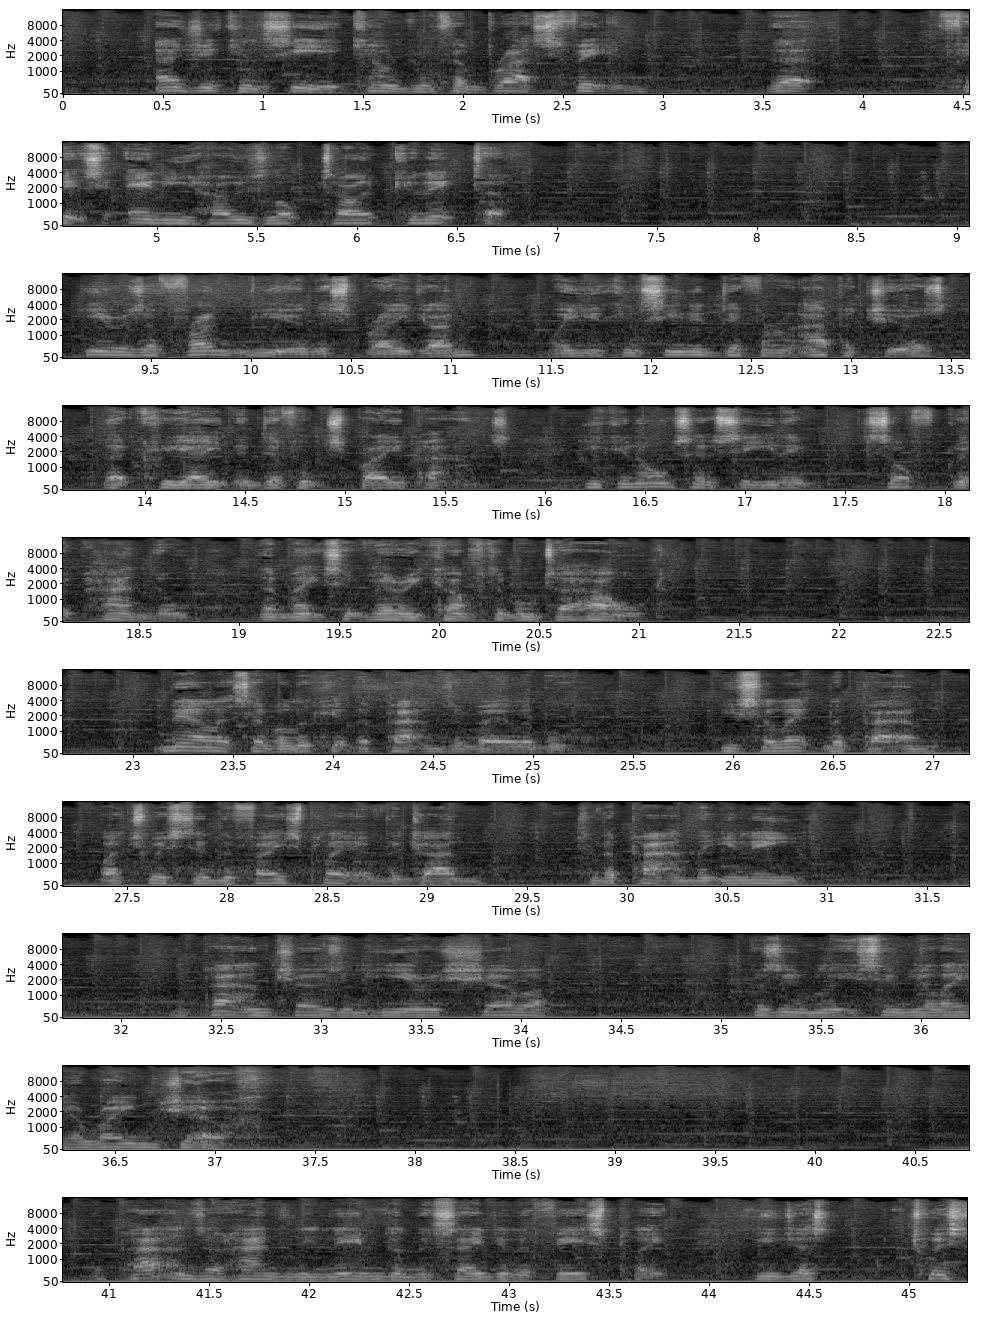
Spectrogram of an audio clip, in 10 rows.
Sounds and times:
Music: 0:00.0 - 0:45.2
Speech: 0:00.4 - 0:03.8, 0:04.4 - 0:06.8, 0:09.1 - 0:21.2, 0:23.1 - 0:25.3, 0:25.9 - 0:31.0, 0:32.2 - 0:34.2, 0:35.1 - 0:37.3, 0:40.9 - 0:45.2.

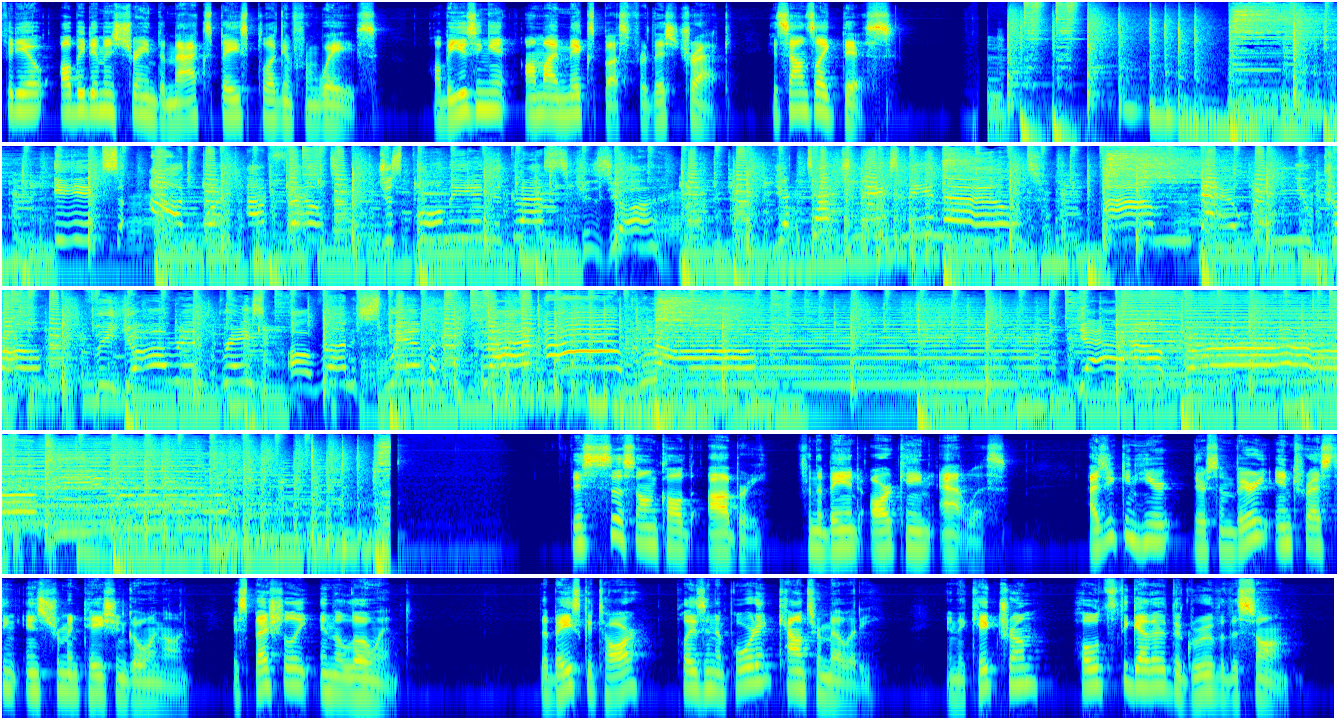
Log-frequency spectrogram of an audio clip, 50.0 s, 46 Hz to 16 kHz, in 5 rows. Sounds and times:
Music: 0:07.3 - 0:33.0.

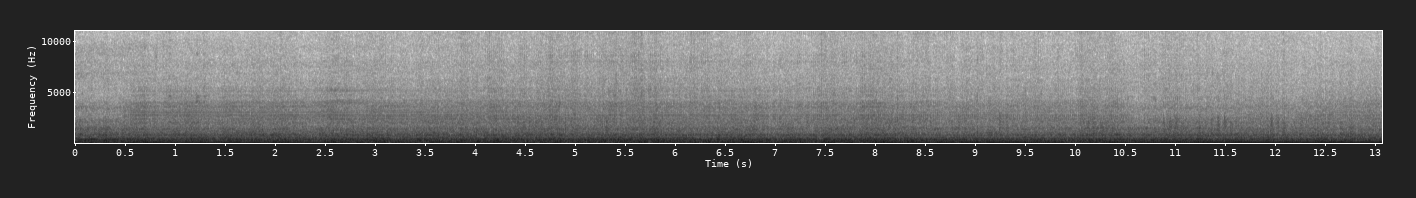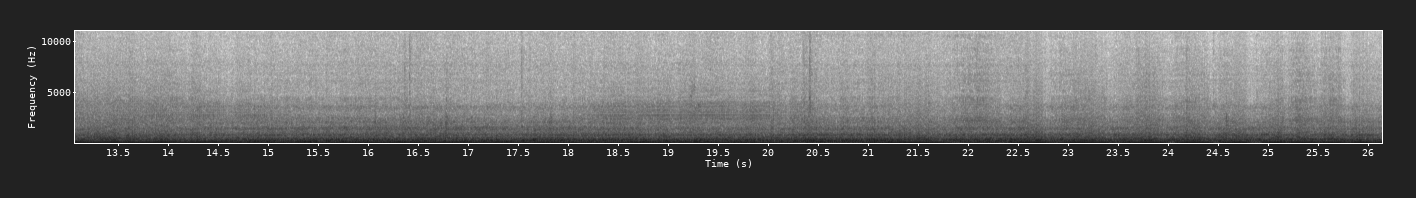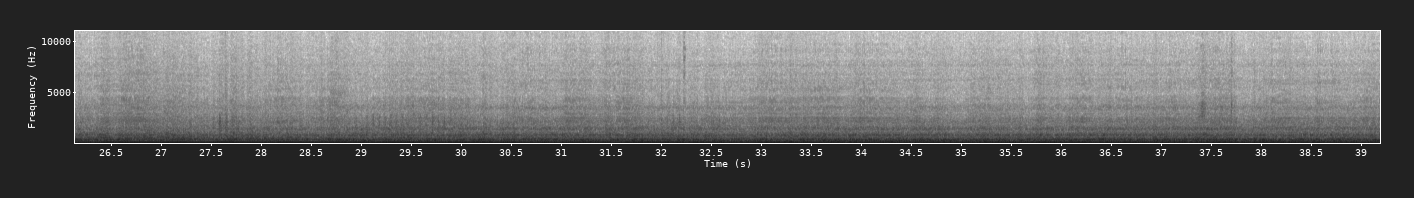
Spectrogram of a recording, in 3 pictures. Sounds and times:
Propeller, airscrew: 0:00.0 - 0:39.1.

